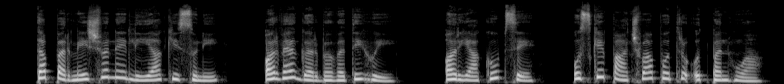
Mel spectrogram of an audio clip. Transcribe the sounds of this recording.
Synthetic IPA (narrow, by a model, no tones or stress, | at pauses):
t̪ɐb̚pːɐɾmeːʃwəɾnelijakisʊni | ɔːɾʋɛɦɡɐɾbʱəʋət̪iɦʊiː | ɔːɾjaːkuːbse | ʊskepãːt͡ʃʰʋapʊt̪ɾəʔʊt̪pənɦuaː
